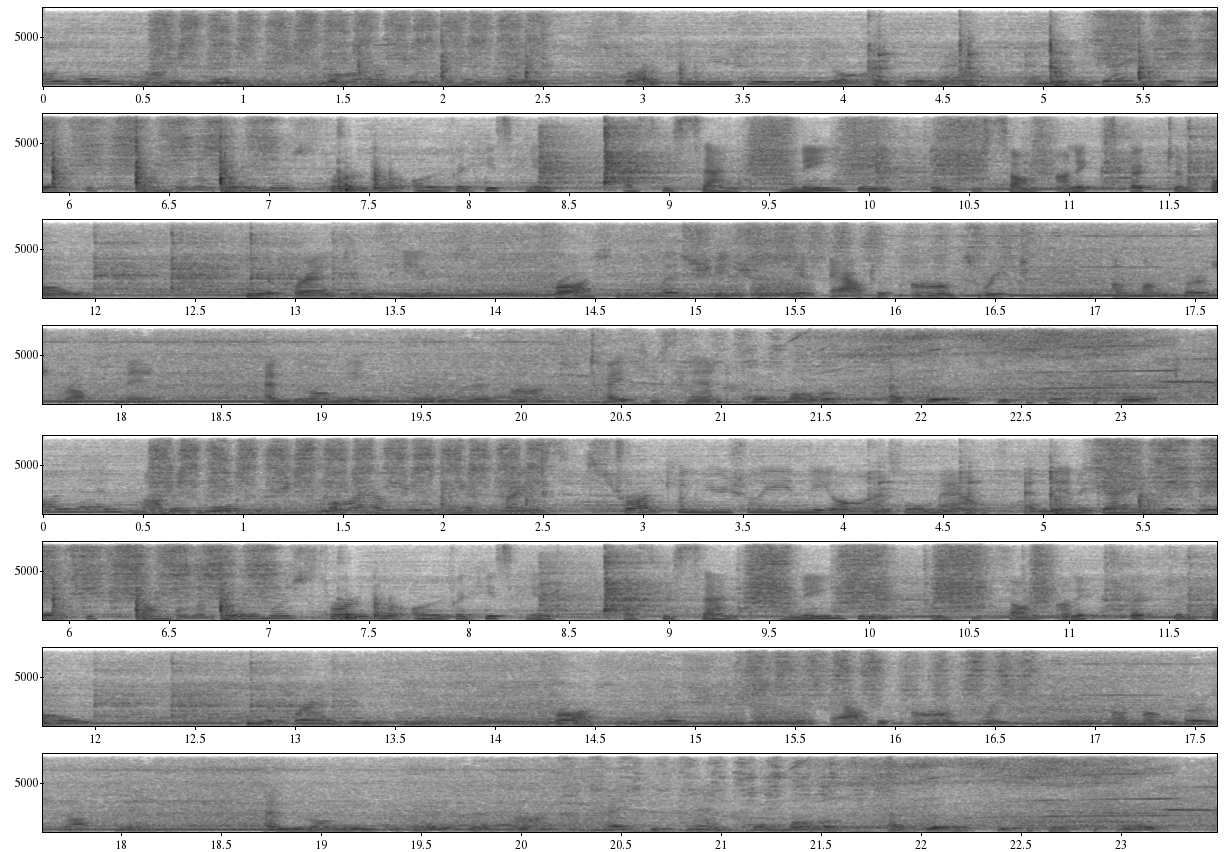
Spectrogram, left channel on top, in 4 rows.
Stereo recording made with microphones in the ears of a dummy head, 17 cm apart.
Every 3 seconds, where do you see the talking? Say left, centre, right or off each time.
right, right, centre, left, left, left, left, left.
